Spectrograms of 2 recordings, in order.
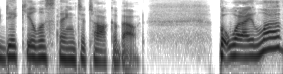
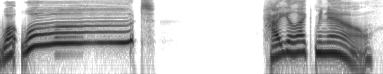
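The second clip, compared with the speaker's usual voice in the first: high mocking taunt, rising to a squeal; taunting karma; 6 semitones higher, slower than usual. Karma gloating back at the name-callers, a high mocking squeal. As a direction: gloat like karma finally getting even. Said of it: "karma is turning around and saying".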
